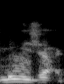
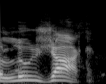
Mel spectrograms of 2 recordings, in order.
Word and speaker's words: Louis-Jacques: No, it's Louis-Jacques. It's Haitian, actually. So I think a lot of people down in Miami will, will recognize it a bit. All right, so Louis-Jacques is the way we say it, right?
